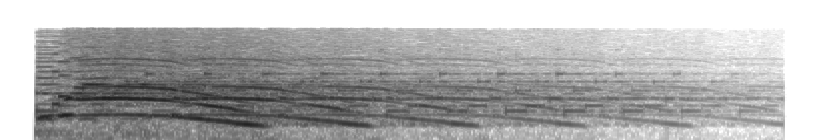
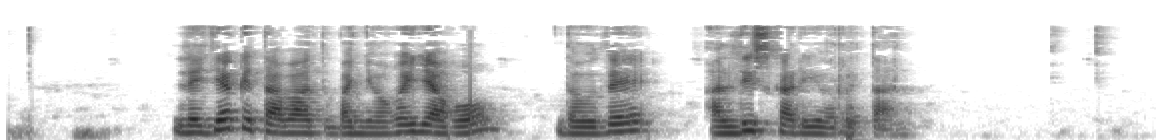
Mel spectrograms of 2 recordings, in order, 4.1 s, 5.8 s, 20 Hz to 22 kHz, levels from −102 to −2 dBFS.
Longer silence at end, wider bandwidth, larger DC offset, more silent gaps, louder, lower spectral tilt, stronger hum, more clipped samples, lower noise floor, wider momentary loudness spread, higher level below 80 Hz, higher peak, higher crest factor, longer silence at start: second, 0.75 s vs 1.25 s; about the same, 10.5 kHz vs 11.5 kHz; neither; neither; first, -18 LUFS vs -26 LUFS; second, -1.5 dB/octave vs -4 dB/octave; neither; neither; second, -53 dBFS vs -84 dBFS; first, 21 LU vs 13 LU; first, -56 dBFS vs -66 dBFS; about the same, -4 dBFS vs -6 dBFS; about the same, 18 dB vs 22 dB; second, 0.15 s vs 0.4 s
